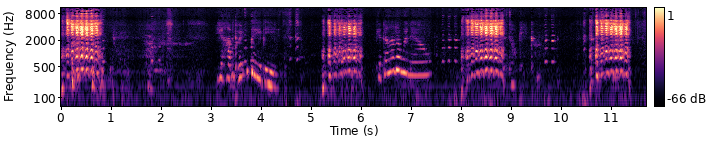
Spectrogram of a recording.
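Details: Nigerian Dwarf goats kidding on a homestead while births happen: repeated loud, shaky bleats about every two to three seconds, mixed with softer wavering cries and human voices talking nearby.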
